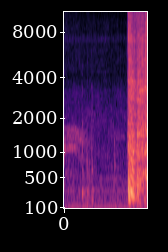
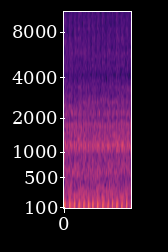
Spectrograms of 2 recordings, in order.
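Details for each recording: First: Suzuki Let's scooter with a starting problem, original CDI replaced by a Suzuki Access CDI wired in: the starter catches and the engine fires at once, settling into a steady pulsing idle; starts normally. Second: Suzuki Lets scooter fitted with a Suzuki Access CDI wired direct to the starter: fast, even clatter about ten hits a second over the running engine as the starter gear engages while already turning; starter gear grinding.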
